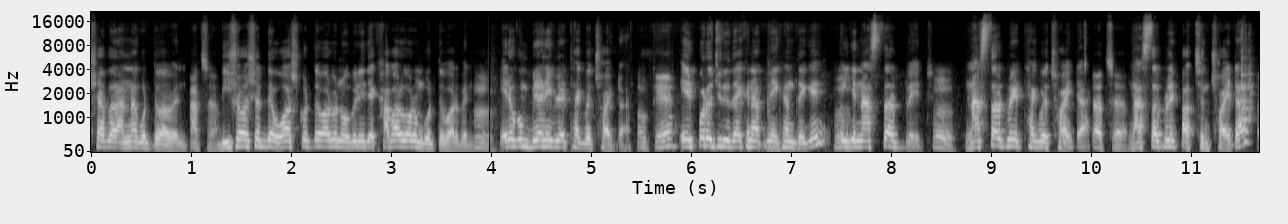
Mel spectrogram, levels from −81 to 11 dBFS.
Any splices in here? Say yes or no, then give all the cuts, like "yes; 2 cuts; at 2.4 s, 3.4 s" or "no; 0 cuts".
no; 0 cuts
